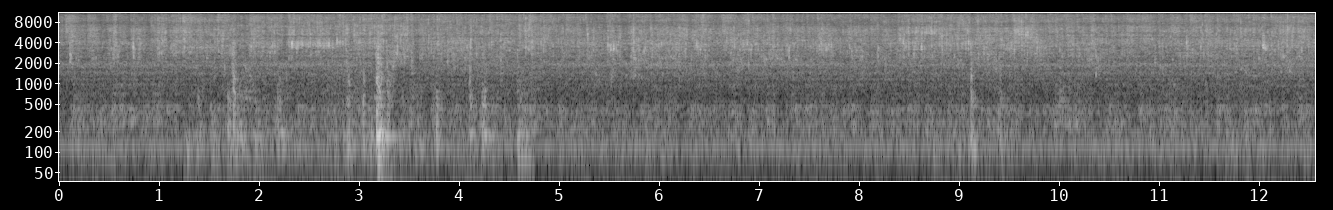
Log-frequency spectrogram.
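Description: Kitchen tap running a thin stream of cold water onto crab legs in a stainless steel sink, a steady splashing hiss, to thaw them. A single sharp knock comes about three seconds in.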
